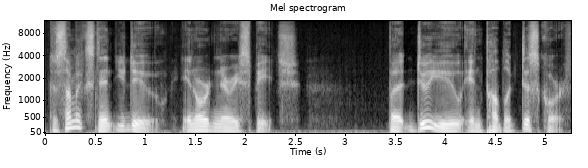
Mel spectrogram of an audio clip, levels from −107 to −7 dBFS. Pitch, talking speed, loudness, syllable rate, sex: 105 Hz, 160 wpm, -18 LUFS, 5.0 syllables/s, male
